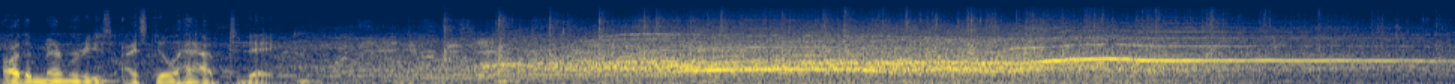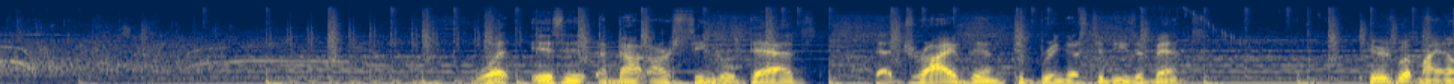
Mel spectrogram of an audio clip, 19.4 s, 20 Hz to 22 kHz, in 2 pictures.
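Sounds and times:
speech: 0:00.0 - 0:02.2, 0:12.9 - 0:17.9, 0:18.8 - 0:19.3
large crowd at a Raiders game in the Coliseum roaring: 0:01.8 - 0:12.7
crowd whoops and whistles: 0:03.6 - 0:10.2.

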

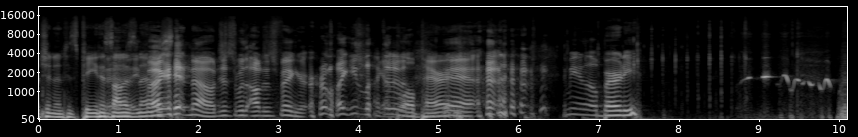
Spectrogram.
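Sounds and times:
speech: 0:00.0 - 0:07.6
laughter: 0:01.2 - 0:06.5
person whistling a short wavering high tune: 0:08.8 - 0:10.0.

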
